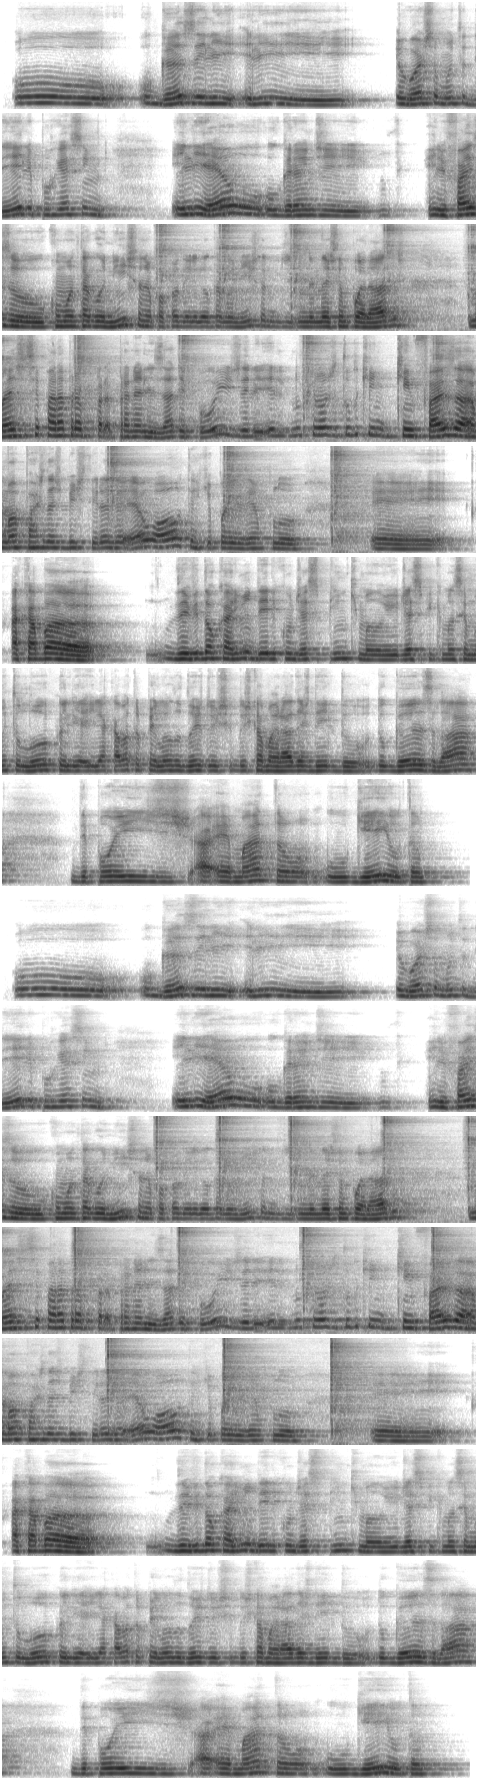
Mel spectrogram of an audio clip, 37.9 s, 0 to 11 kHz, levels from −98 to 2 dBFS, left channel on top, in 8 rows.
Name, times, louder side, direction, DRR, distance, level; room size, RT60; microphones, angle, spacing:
voice 1, 0.1-3.5 3.9-5.8 6.4-8.6 9.0-13.5 14.1-21.9 22.6-23.4 23.8-24.6 25.1-33.1 33.9-37.4, left 2 dB, 50° left, 10 dB, 1.1 m, -22 dB
Tick, 10.9-23.0, right 5 dB, 50° right, 3.4 m, -37 dB
15.0 x 8.5 x 7.4 m, 0.83 s
head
